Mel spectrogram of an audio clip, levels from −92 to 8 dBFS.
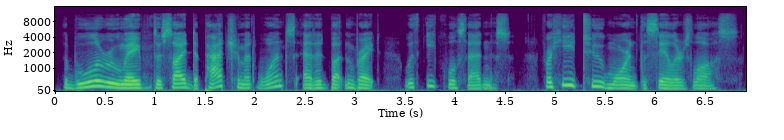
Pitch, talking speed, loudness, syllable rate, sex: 165 Hz, 190 wpm, -19 LUFS, 5.3 syllables/s, female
